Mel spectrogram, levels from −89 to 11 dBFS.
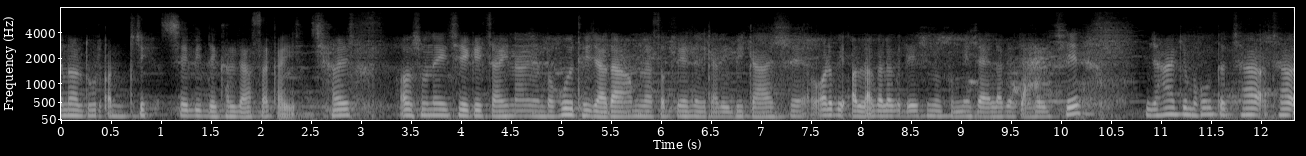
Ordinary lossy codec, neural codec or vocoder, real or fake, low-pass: none; codec, 16 kHz, 0.9 kbps, LongCat-Audio-Codec; fake; 7.2 kHz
